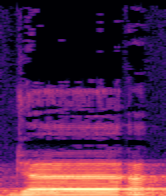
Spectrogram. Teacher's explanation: जाआ मद मुत्तसिल वाजिब है, 4 से 5 अलिफ के बराबर खींच कर पढ़ा जाएगा।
